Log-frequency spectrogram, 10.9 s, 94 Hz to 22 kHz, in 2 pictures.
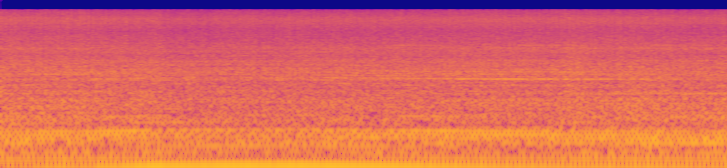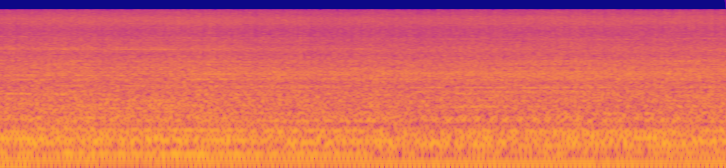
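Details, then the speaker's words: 2005 Chrysler Pacifica idling after A/C condenser replacement, compressor oil set to 7 oz and 1.81 lb refrigerant charged, cooling fan temporarily plugged in; steady low hum settling as the compressor kicks on, with no rattle or squeal. Normal A/C compressor operation. "I see the compressor kicks on"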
